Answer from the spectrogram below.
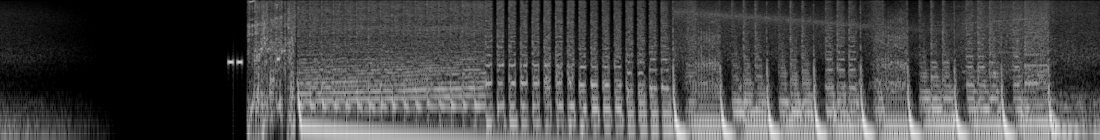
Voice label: SWEEPER ONE STATION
